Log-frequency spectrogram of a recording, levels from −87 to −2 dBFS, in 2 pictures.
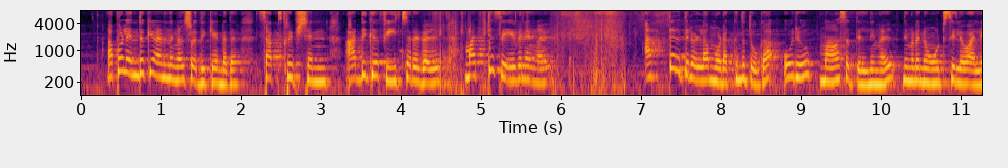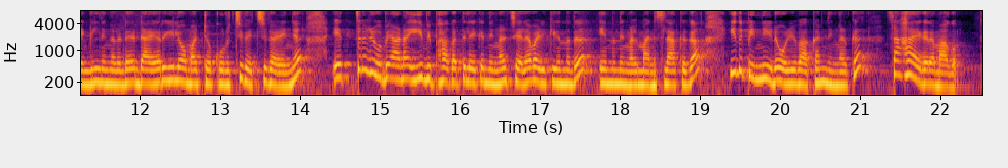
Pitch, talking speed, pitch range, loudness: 210 Hz, 100 wpm, 190-245 Hz, -19 LUFS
